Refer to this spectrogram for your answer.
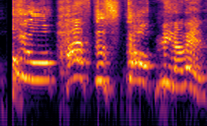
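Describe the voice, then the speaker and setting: A woman does a cartoonish character voice at an extremely high pitch with ordinary pitch variation while faint music plays in the background. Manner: firm.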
